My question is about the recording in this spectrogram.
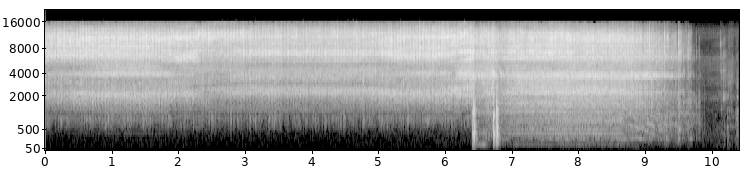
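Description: LEGO Power Functions XL motor running under battery power: a steady electric-motor whir with the gear whine of its internal reduction gearing. There are two short clicks about six and a half seconds in. Near the end it winds down, falling in pitch, and stops.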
